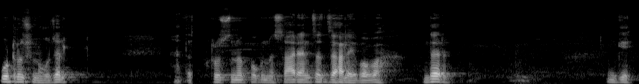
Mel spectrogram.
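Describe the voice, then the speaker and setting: A man's voice: fairly low pitch, fairly even intonation, unhurried, slightly rough. An older man, the grandfather, coaxing and babying the family cat in a casual home video.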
